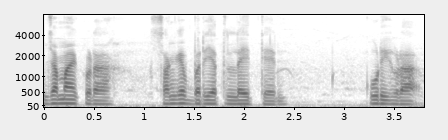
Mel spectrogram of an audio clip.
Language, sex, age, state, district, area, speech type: Santali, male, 18-30, West Bengal, Purulia, rural, spontaneous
